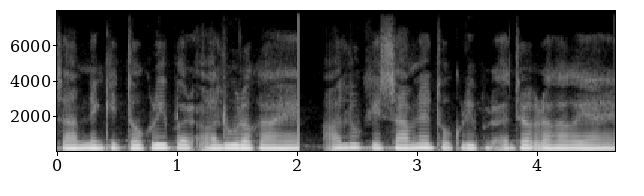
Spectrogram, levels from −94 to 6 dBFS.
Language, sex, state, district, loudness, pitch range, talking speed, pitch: Hindi, female, Arunachal Pradesh, Papum Pare, -14 LUFS, 185-200 Hz, 205 wpm, 195 Hz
